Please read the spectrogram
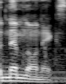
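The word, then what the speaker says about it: mnemonics: The first M is silent. So, Nemonics, Nemonics. Yeah, I got some some stack for in general, too.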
